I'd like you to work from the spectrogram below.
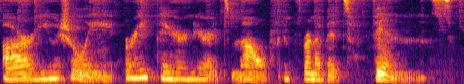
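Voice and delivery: hushed whispered aside; whispered picture aside. Real, not acted. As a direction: breathe it out like a secret. Quiet aside pointing at gills.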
